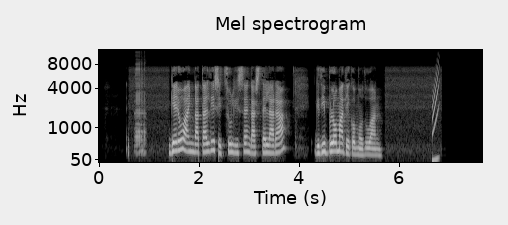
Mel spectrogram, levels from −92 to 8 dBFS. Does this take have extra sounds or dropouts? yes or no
yes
